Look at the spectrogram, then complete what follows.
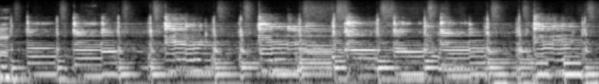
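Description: A recorded rock cover version of a song plays loudly and steadily, with distorted guitars and a regular driving drum beat filling the whole stretch, and no voices talking over it.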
